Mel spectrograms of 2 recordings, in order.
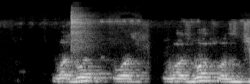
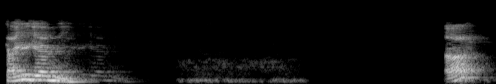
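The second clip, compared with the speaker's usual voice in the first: to someone hard of hearing; 4 semitones higher, 4 dB louder than usual. Real, not acted. Bad call line, asking louder.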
